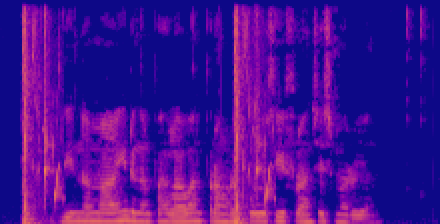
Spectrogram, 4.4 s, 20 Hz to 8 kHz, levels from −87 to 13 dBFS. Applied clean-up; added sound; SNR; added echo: none; Drip / Splash, splatter; 1 dB; none.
